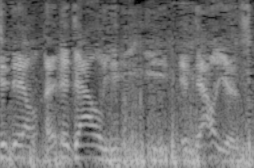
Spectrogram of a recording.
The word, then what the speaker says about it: Idalia: And it's Idalia's, all right, which if you start saying it fast, you're going to get screwed up. Idalia is how you say it.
